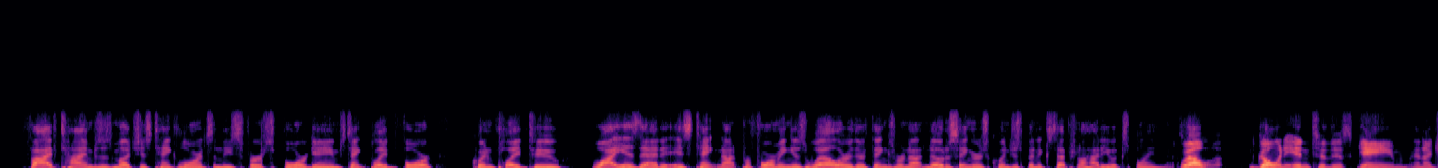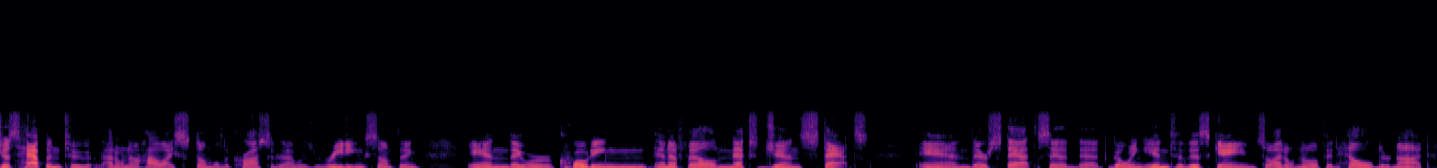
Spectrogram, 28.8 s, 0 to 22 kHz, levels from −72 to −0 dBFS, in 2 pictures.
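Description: No faults found: the speech runs through the AMR wideband (HD Voice) codec at 12.65 kbit/s as designed, with the expected band limit leaving nothing above about 7.5 kHz.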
